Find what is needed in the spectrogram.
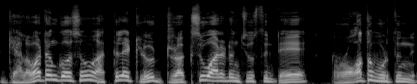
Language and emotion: Telugu, disgusted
